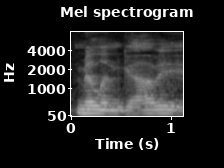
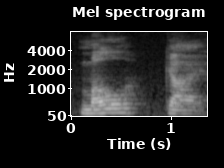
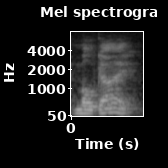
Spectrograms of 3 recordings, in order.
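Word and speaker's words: Milngavie: probably come up with millen gabby or some variant thereof it's actually said as mull guy mulgai now you'd never ever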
